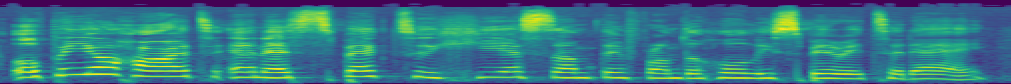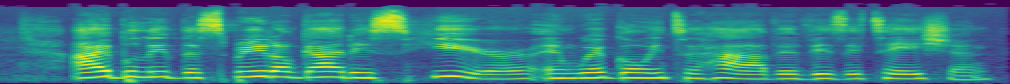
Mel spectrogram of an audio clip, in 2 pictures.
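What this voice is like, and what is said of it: Nigerian West African accent. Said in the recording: “Nigeria, West Africa. That's the accent you're hearing.”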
